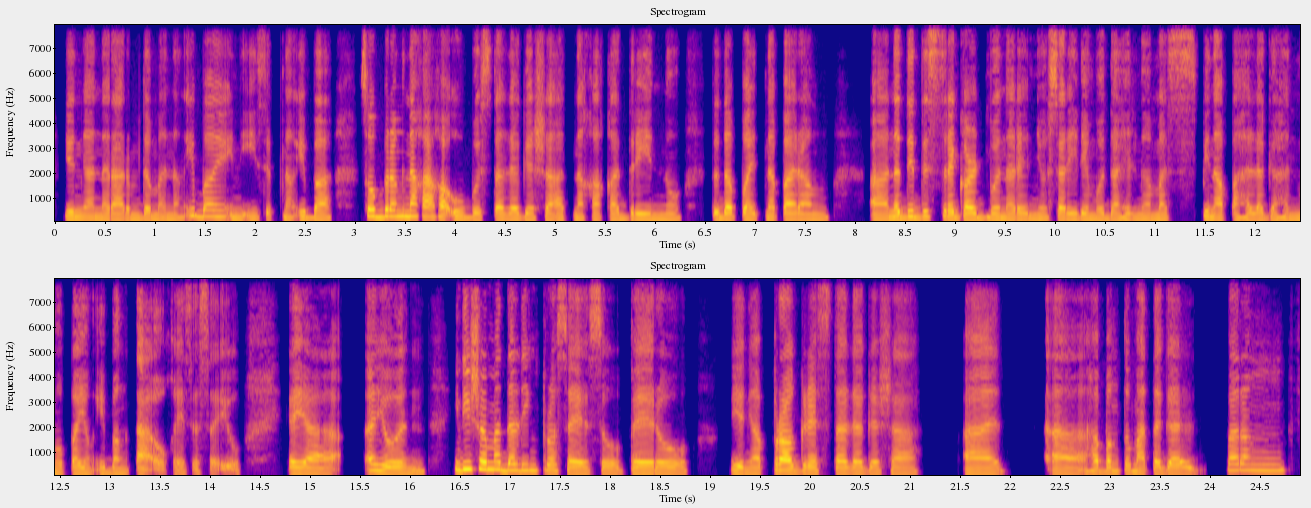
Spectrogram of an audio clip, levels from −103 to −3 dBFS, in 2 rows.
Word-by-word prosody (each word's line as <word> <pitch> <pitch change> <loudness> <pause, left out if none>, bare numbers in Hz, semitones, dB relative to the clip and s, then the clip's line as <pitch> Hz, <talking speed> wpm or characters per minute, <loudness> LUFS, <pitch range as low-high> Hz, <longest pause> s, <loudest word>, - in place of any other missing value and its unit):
’yon 210 -1 +2
nga, 205 - -2
nararamdaman 190 0 -2
ng 215 - -9
iba, 255 -2 0
’yong 240 -4 -3
iniisip 200 0 -7
ng 200 - -4
iba, 200 -2 +1 0.3
sobrang 260 0 +5
nakakaubos 225 -4 +2
talaga 200 -1 +1
siya 195 0 -2
at 195 - -45
nakaka-drain, 185 -1 -3
’no. 180 +1 -6 0.3
To - - +6
the 210 0 +7
point 195 -1 0
na 205 - 0
parang, 190 0 +1 0.4
ah, 195 0 0
na 225 - +6
di-disregard 220 -2 +2
mo 205 -1 0
na 195 -1 -1
rin 185 0 -2
’yong 195 +1 -4
sarili 195 -1 0
mo 185 0 -3
dahil 190 +1 -3
nga 190 0 -4
mas 190 0 -5
pinapahalagahan 195 -2 -3
mo 185 - -3
pa 185 +1 -3
’yong 185 0 -2
ibang 180 -1 -4
tao - - 0
kaysa - - -8
sa’yo. 430 -1 -7 0.4
Kaya 185 -3 +1 0.2
ayon, 210 -5 +2 0.3
hindi 290 +2 +8
siya 310 +1 +8
madaling 260 -3 +2
proseso, 205 -6 0
pero 195 -1 +2 0.4
’yon 200 -3 +2
nga, 190 - +1
progress 220 -2 +6
talaga 205 -2 +1
siya 190 -2 -4 0.6
at, 195 +1 +1 0.5
ah, 195 -2 0
habang 215 0 +1
tumatagal, 195 -3 0 0.3
parang 260 -1 -2
200 Hz, 140 wpm, -21 LUFS, 190-220 Hz, 0.6 s, hindi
